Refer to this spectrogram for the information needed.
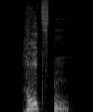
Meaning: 1. superlative degree of hell 2. inflection of hell: strong genitive masculine/neuter singular superlative degree
- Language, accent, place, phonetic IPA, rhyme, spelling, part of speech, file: German, Germany, Berlin, [ˈhɛlstn̩], -ɛlstn̩, hellsten, adjective, De-hellsten.ogg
